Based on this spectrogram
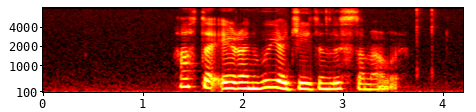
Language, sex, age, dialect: Faroese, female, 15-35, Suðurstreymoy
